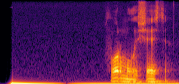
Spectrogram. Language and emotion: Russian, neutral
